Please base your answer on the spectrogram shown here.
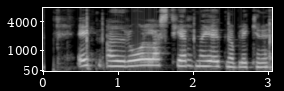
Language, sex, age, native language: Icelandic, female, 13, Icelandic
